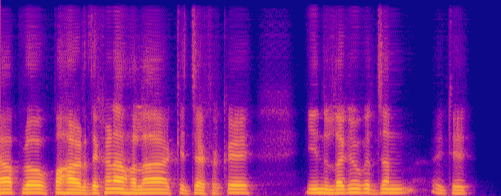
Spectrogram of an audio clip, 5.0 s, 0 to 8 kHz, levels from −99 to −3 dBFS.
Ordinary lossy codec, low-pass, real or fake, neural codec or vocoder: none; none; fake; codec, 16 kHz, about 1 kbps, DyCAST, with the encoder's durations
